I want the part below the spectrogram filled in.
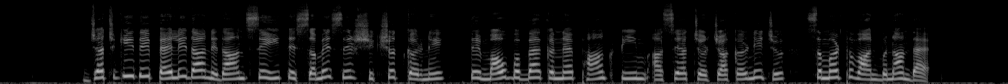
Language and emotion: Dogri, neutral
